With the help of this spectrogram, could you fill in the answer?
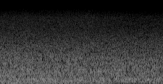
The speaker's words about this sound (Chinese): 我现在所在的地方是英国最南端，应该讲东南的海滩。是英吉利海峡海浪的声音。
